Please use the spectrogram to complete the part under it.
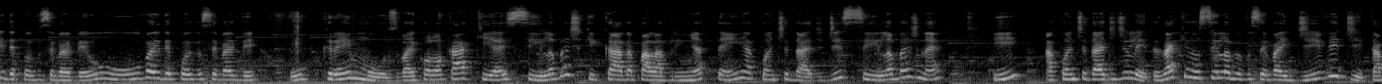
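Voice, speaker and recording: Brazilian woman teacher, higher voice, patient and repetitive, faint music under. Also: a bit bright. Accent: Brazilian Portuguese. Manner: patient, repetitive, slow step-by-step explaining. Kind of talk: remote first-grade lesson walkthrough.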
